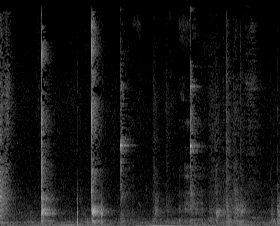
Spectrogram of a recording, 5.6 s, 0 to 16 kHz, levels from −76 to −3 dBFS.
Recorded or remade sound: recorded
